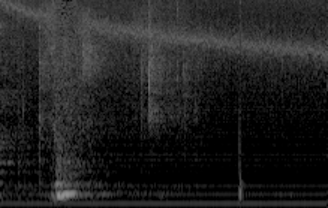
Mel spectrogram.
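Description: Steady electrical hum from the microphone and sound system, with a brief voiced 'eh' just under a second in and a single sharp click a little after three seconds, while papers are leafed through.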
